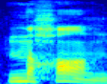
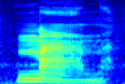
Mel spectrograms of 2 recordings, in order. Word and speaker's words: Mahon: He had a Roman nose, a snow-white, long beard, and his name was Mahon, but he insisted that it should be pronounced Mann.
